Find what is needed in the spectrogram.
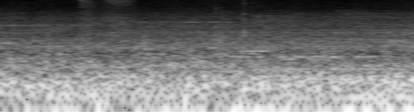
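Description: Steady low rumble and hiss of supermarket room noise, with no distinct events.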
